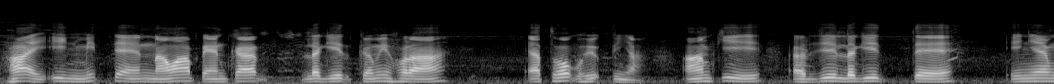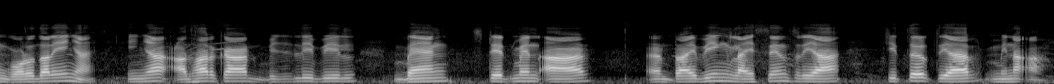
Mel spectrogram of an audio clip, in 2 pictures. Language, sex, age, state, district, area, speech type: Santali, male, 30-45, West Bengal, Dakshin Dinajpur, rural, read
